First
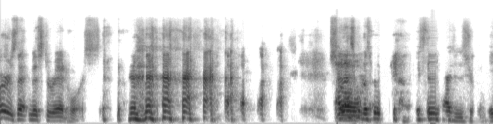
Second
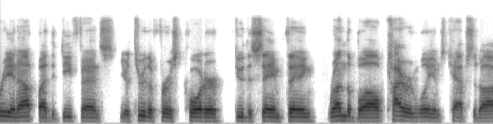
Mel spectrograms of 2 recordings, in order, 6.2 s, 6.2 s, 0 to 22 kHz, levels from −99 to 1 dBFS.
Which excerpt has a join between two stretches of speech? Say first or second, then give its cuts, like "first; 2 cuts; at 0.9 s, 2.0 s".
second; 2 cuts; at 2.8 s, 4.0 s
